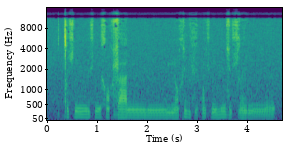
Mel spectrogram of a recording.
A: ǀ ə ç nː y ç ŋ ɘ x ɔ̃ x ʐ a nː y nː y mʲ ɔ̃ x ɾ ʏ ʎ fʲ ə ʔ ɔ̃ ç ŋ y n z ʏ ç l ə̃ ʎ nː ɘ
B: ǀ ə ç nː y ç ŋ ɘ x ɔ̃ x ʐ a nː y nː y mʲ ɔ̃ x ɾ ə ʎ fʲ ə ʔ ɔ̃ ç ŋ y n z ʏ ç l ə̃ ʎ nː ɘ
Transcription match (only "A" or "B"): A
